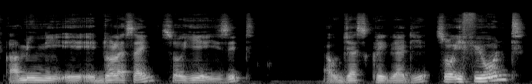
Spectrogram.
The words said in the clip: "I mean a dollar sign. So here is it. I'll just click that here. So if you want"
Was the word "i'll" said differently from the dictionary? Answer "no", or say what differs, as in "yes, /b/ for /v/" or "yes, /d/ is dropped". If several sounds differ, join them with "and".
yes, /w/ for /l/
